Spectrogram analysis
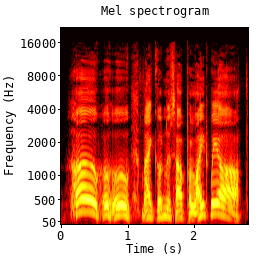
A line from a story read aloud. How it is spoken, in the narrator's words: exclaimed Miss Moucher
